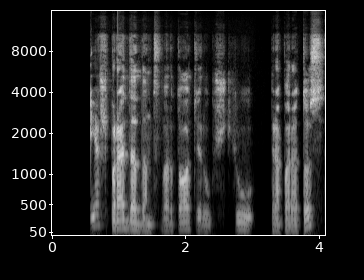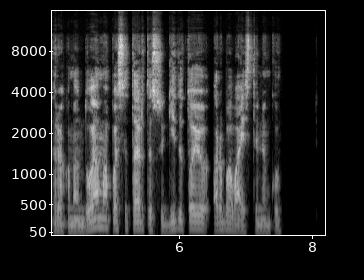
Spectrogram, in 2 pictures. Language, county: Lithuanian, Vilnius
